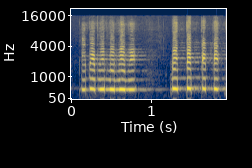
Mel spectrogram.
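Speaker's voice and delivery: very high, even electronic beeps; squeaky repeated machine beeping; metal detector beeps. Acted. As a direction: imitate a metal detector scanning. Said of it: "I'm a metal detector".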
